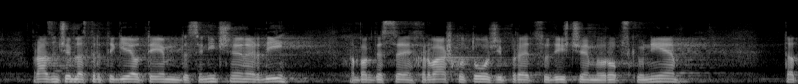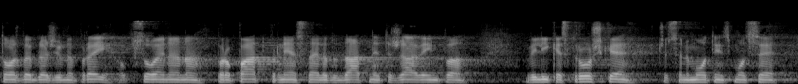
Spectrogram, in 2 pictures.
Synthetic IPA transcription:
ɾaːzənt͡ʃɛjɛbilast̪ɾat̪ɛɡijawt̪emd̪asɛnit͡ʃnɛnaɾd̪iampaɡd̪asɛxəɾʋaːʃkɔt̪oːʒipɾɛt̪sɔd̪iːʃt͡ʃɛmɛwɾoːpskɛunijɛ | t̪aːt̪ɔːʒbajɛbilaʒewnapɾɛjɔpsoːjɛnanapɾɔpat̪pɾinɛːslajɛlɔd̪ɔd̪aːt̪nɛt̪ɛʒaːʋɛinpa | ʋɛliːkɛst̪ɾoːʃkɛ | t͡ʃɛsɛnɛmoːt̪insmɔsɛ

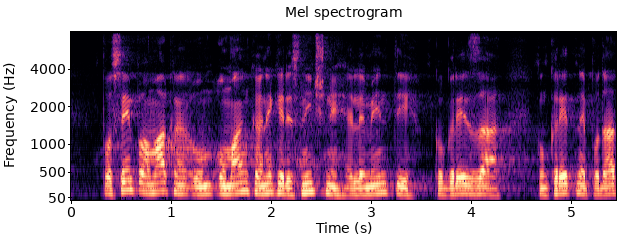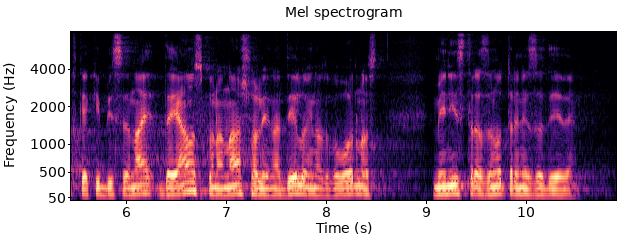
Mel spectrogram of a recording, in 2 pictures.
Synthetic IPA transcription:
posempa | umaŋkajɔneːkɛjɾɛsnit͡ʃniɛlɛmɛnt̪ikɔɡɾeːzakɔŋkɾeːt̪nɛpɔd̪aːt̪kɛkibisɛnajd̪ɛjanskɔnanaːʃalinad̪eːlɔinɔd̪ɡɔʋoːɾnɔst̪ | miniːst̪ɾazanoːt̪ɾaɲɛzad̪eːʋɛ

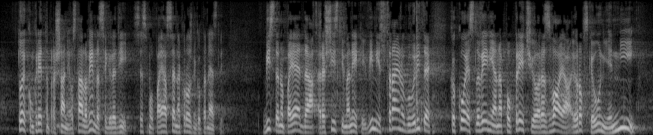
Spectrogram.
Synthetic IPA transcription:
t̪oːjɛkoŋkɾeːt̪nɔpɾaʃaːnjɛɔst̪aːlɔʋemd̪asɛɡɾad̪isɛsmɔpajasɛnakɾoːznikupɾnɛslḭ | bist̪ʋɛnɔpajɛd̪aɾaʃt͡ʃist̪imaneːkajʋimist̪ɾaːjnɔɡɔʋɔɾiːt̪ɛkakoːjɛslɔʋeːnijanapopɾeːt͡ʃjuɾazʋɔːja̰ʔɛ̰wɾoːpskɛuːnijɛni

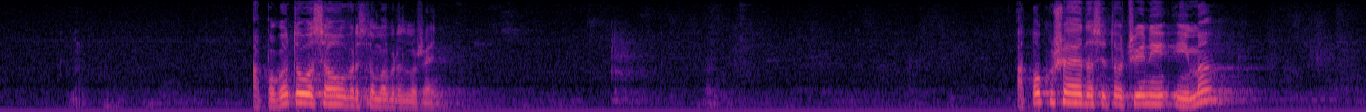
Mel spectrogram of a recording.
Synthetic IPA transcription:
apo̞ɡo̞t̪o̞ʋo̞sao̞ʋõmʋr̩st̪oːmo̞bɾazlˠoʒḛːɲe | apo̞kuʃajad̪ase̞t̪o̞ːt͡ʃiniʔima

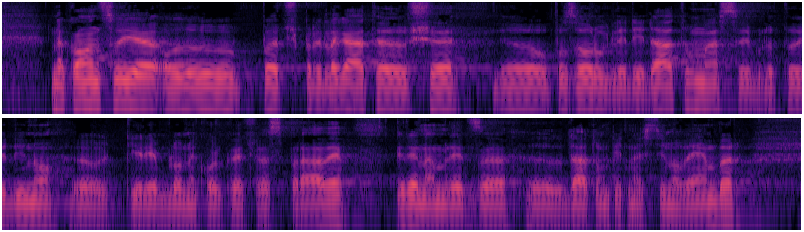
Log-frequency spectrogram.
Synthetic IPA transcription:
nɐkɔnsujɛʔɔpat͡ʃpɾɛd̪laɡaːt̪ɛjʃɛ | ɔpɔzoːɾuɡlɛd̪eːd̪aːt̪umasɛjɛbilot̪oːɛd̪iːnɔkjeɾjɛbloːnɛkoːlkʋɛt͡ʃɾaspɾʔaːʋɛ | ɡɾeːnamɾɛt͡ʃzad̪aːt̪umpɛt̪na̰jst̪inɔʋɛmbəɾ

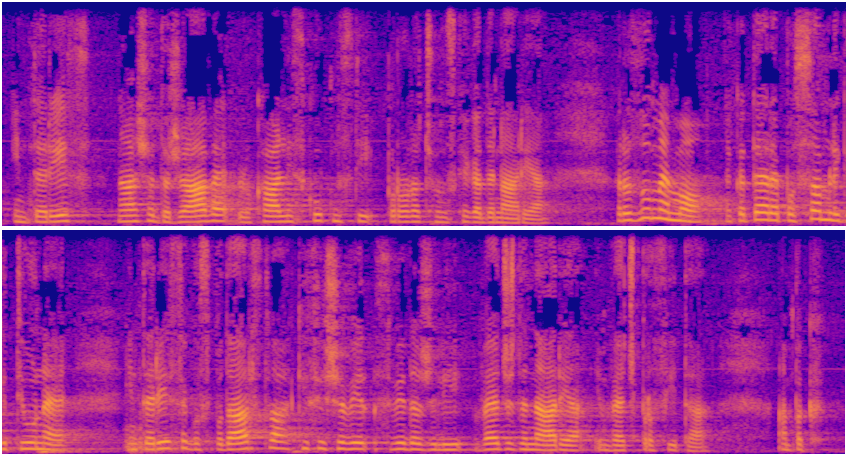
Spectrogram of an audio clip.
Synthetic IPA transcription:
int̪ɛɾeːs | naːʃɛd̪əɾʒaːʋɛlɔkaːlniskupnɔst̪ipɾoɾat͡ʃunskɛɡad̪ɛnaːɾja | ɾazumɛmɔnɛkat̪ɛːɾɛpɔwsəmlɛɡit̪iwnɛ | int̪ɛɾeːsɛɡɔspɔd̪aːɾst̪ʋakisiʃɛsɛʋeːd̪aʒɛliʋɛd͡ʒd̪ɛnaːɾjainʋɛt͡ʃpɾɔfiːt̪a | a̰mpak

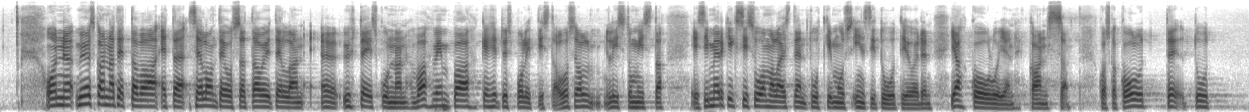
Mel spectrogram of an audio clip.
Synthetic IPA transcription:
o̞nmyøskɑnːɑt̪e̞t̪ːɑʋɑːʔe̞t̪ːæse̞lo̞nt̪e̞osːɑt̪ɑojt̪e̞lːɑːnyht̪e̞iskunːɑnʋɑhʋempɑːke̞ɦit̪yspo̞liːt̪ːist̪ɑ̰o̞sɑllːist̪umist̪ɑʔe̞sime̞rkiksisuomɑlɑjst̪e̞nt̪ut̪kimusinst̪it̪uːt̪io̞ide̞njɑko̞wluje̞nkɑnsːɑ̰ko̞skɑkowlu | et̪uː

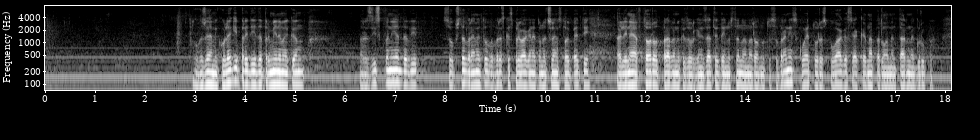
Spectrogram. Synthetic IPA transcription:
ʊvɐʒaɛmikolɛɡipɾɛd̪id̪ɐpɾɛminɛmɛkəm | ɾɐziskvɐniəd̪ɐvi | səopʃt̪əvɾɛmɛt̪ovəvɾɤskəspɾilˠaɡənɛt̪onɐt͡ʃlɛnst̪ɔipɛt̪i | ɐ̰linɛːft̪ɔɾəot̪̚pɾavɛnokəzɐoɾɡɐnizat̪sijəd̪ɛjnost̪ənɐnɐɾɔd̪not̪osɐbɾaniɛskoɛt̪oɾəspolˠaɡəfsjakəɛd̪napɐɾlˠɐmɛnt̪aɾnəɡɾupə

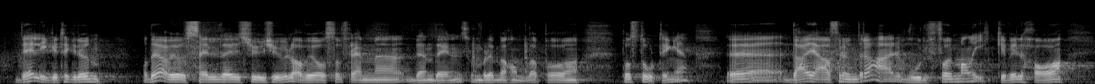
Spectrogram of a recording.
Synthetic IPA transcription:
d̪ɛlɪɡːəʈʰɪlɡɾʉnː | ɔd̪ɛhɑɾʋɪjʊsɛlːçʉːəɕʉːəlɑ̰ːʋɪjʊɔsːɔfɾɛmːd̪ɛnd̪eːlən̩sɔmblɛbəhɑnd̪lɑpʰɔpʰɔst̪uːʈʰɪŋːə | d̪æɾjæɪɔfɔɾʉnd̪ɾɑæ̰ɾʋʊɾfɔɾmɑnɪ̰kːəʋɪlhɑː

